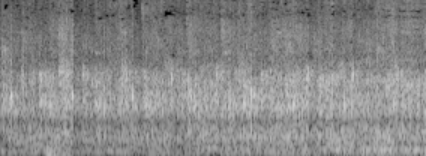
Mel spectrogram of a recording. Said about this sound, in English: So we welcome you to the City Club. That was your opportunity to clap.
